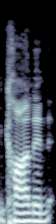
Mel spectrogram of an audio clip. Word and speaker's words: Condon: I've heard his name pronounced two ways, Condon and Condone. I'm saying Condon. – Condon. – Right? Condon. I've heard Condone, but I love Condon.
